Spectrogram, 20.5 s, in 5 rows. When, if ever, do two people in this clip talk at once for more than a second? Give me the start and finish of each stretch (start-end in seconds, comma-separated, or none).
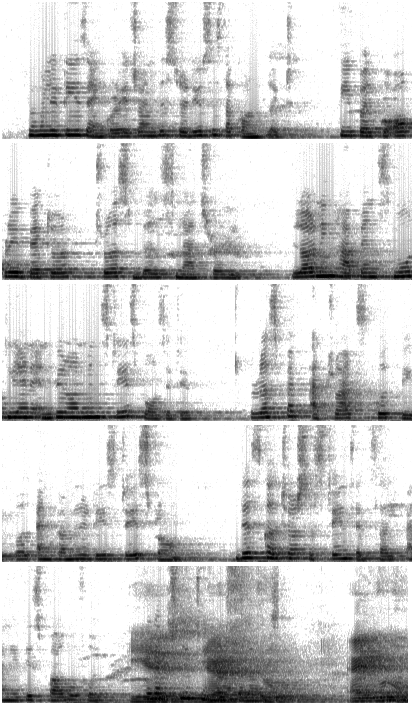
17.9-19.1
